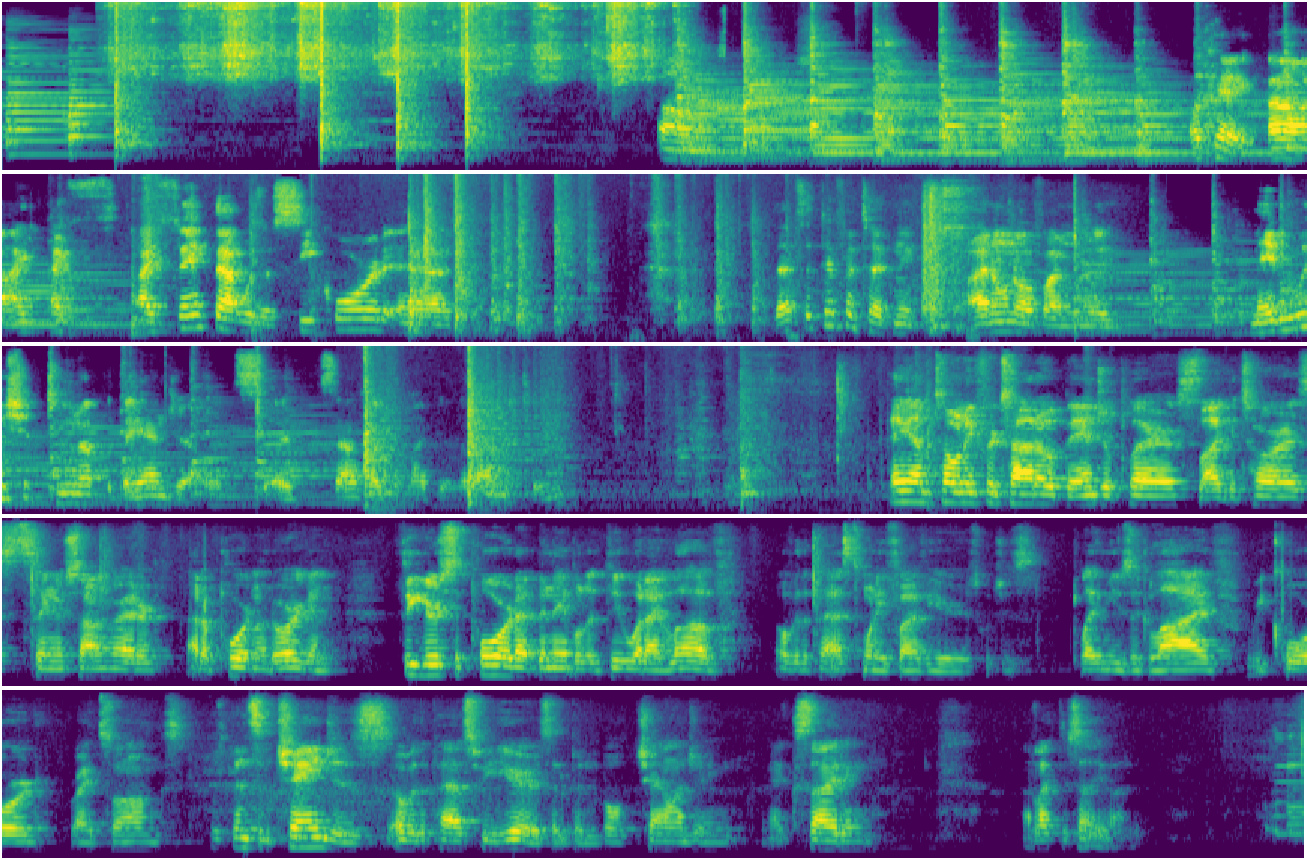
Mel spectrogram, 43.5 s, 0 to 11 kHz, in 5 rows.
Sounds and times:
Speech: 4.4s - 5.3s, 8.0s - 11.8s, 13.9s - 16.1s, 17.0s - 21.2s, 23.3s - 40.7s, 41.6s - 42.4s.

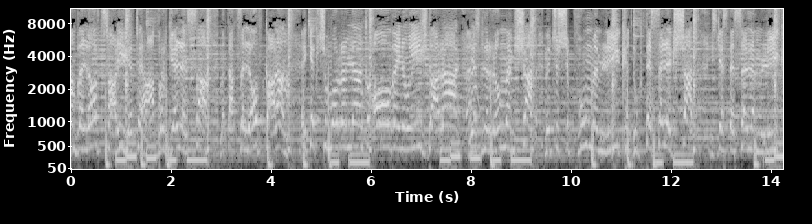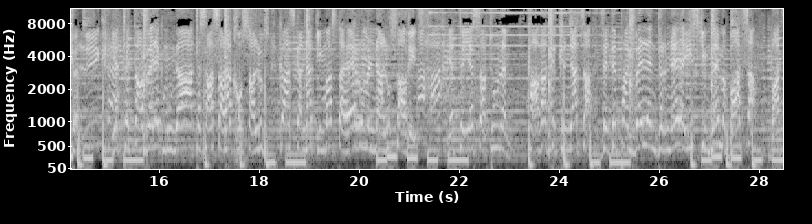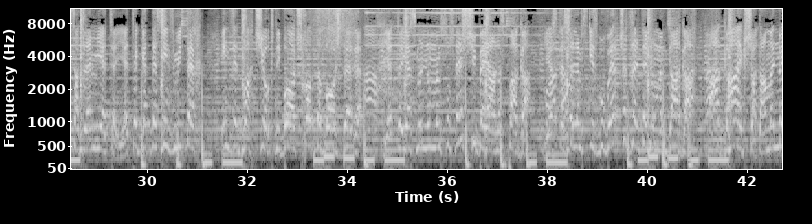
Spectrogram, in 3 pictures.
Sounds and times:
Music: 0.0s - 42.7s.

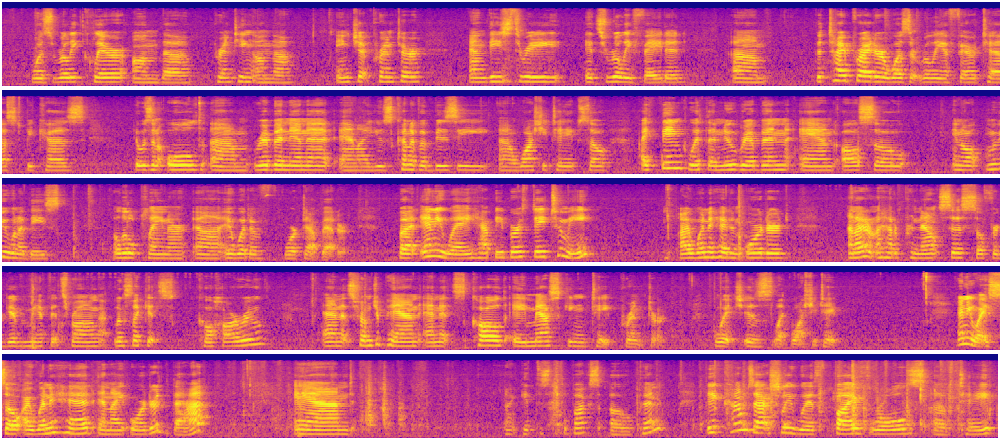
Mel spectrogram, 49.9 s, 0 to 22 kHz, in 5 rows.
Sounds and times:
Speech: 0.3s - 25.9s, 26.6s - 38.4s, 39.5s - 42.0s, 42.8s - 43.6s, 45.0s - 49.8s.

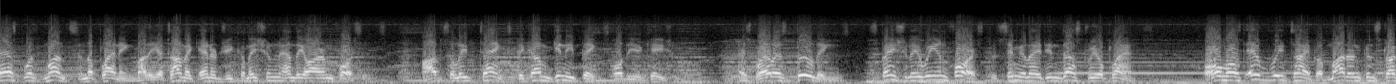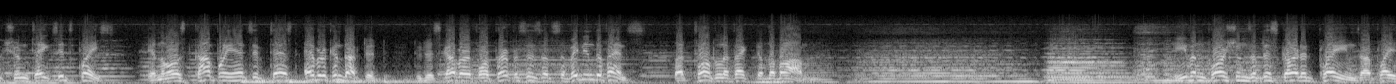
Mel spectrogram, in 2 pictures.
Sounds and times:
Speech: 0.0s - 6.8s, 7.4s - 22.2s, 25.4s - 27.9s
Music: 0.0s - 27.9s.

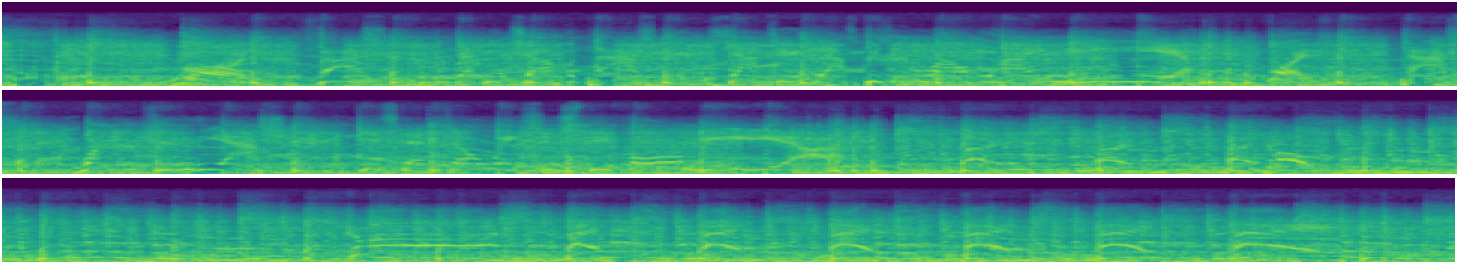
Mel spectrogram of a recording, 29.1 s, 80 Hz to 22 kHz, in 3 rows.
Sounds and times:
Music: 0.0s - 29.0s.

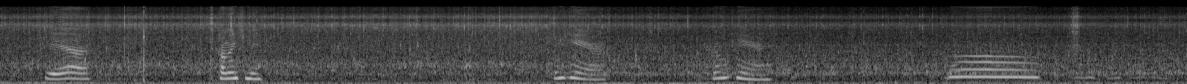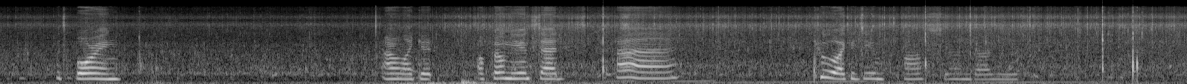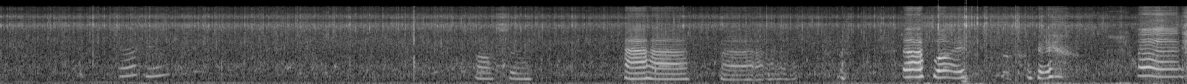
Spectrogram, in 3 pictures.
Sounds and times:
Speech: 0.4s - 0.9s, 15.7s - 18.7s, 20.0s - 22.1s, 24.9s - 25.4s, 28.5s - 29.1s, 30.0s - 31.7s, 32.8s - 34.4s, 35.1s - 35.6s.

